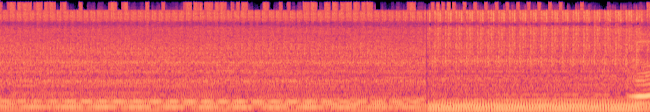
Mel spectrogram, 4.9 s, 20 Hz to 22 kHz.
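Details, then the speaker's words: 65k-mile VW Corrado G60 at first running after starting attempts: light quick ticking over the idle that smooths out as revs are raised; owner suspects a hydraulic tappet ran dry of oil; hydraulic lifter tick. "Obviously, it was a little bit tappy at first, one of the hydraulic tappets, because they're oil-filled tappets, I guess, to just run dry."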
